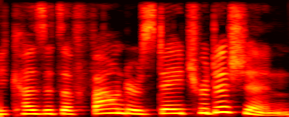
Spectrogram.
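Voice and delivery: ordinary delivery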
